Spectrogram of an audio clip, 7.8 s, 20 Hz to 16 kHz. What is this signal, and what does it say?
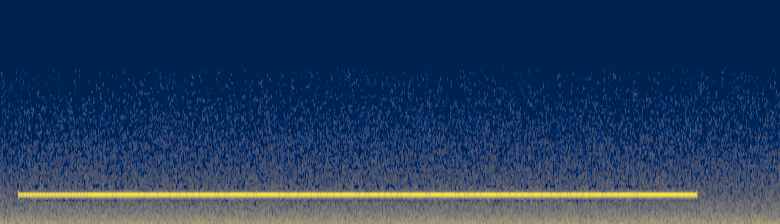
PSK31 (31.25 baud), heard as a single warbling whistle, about 2150 Hz.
